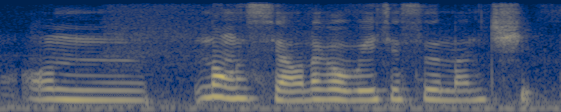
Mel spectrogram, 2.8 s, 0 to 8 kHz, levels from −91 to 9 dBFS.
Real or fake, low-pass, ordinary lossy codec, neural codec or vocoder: real; 7.2 kHz; none; none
